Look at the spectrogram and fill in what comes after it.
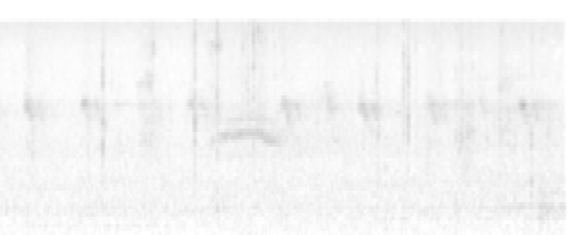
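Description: Near silence: quiet outdoor ambience with faint, scattered bird chirps and one short arching call about two seconds in.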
